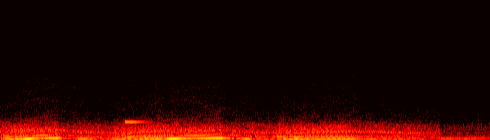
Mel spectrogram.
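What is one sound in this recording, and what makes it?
A truck engine rumbles low and steady, then quiets down.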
